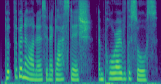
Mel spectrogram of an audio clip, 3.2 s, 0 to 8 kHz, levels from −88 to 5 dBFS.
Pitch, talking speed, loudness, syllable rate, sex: 190 Hz, 225 wpm, -18 LUFS, 5.5 syllables/s, female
